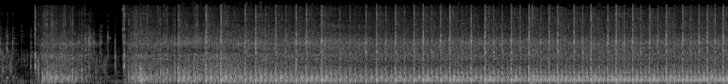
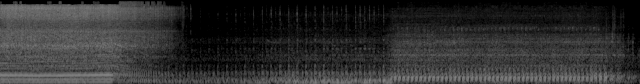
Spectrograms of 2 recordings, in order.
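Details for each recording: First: Stihl pole pruner stored for years with fuel left in it: fires and runs a fast uneven high idle with rough popping, then dies the moment the trigger is squeezed; owner believes the stale fuel damaged the carburetor (hardened diaphragm). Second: Stihl two-stroke pole saw, stored for years and wouldn't stay running, after carburetor repair: revs high and crisp, drops back to a steady even idle, then picks up cleanly with no stalling; normal running.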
